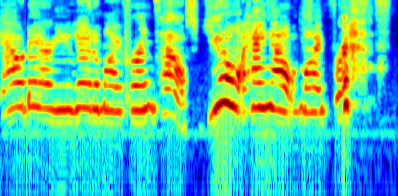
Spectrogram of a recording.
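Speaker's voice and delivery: put-on high, indignant scolding of her kids; retold furious mom, scolding her kids; mom's angry scolding. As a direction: mimic an outraged biker mom, half laughing. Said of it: "She was like".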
